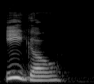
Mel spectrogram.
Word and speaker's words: ego: Okay, now the fourth pronunciation tips ego. Ego. Let's notice the pronunciation of the first letter E. Here, the pronunciation is not E, but it's a long I sound, which is E. E. So it's ego.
